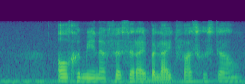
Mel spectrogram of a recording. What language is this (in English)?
Afrikaans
